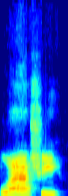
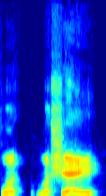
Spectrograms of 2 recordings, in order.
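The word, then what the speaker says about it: Lachey: People have been pronouncing it Lashy, but I think it's Lache.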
